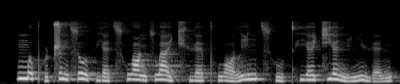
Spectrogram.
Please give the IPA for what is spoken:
m ɤ˥˩ pʰ u˩ ʈ͡ʂ ə˥˧ n s o˥˩ ʊ̯ p j ɛ˨˩ t͡sʰ w ɑ˥˧ ŋ s w a˥˩ ɪ̯ t͡ɕʰ ɥ ɛ˧˥ pʰ w ɔ˨˩ l i˥ n t͡sʰ u˨˩ t̪ʰ j ɛ˥ t͡ɕ j ɛ˥˩ n i˧˥ ŋ m ɥ ɛ˧˥ n

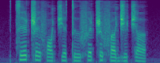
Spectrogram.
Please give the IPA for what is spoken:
t͡s e ʈ͡ʂ e f ɔ t͡ʃ e t ɨ f e ʈ͡ʂ ɨ f ɐ d͡ʒ ɨ t͡ʃ ɐ

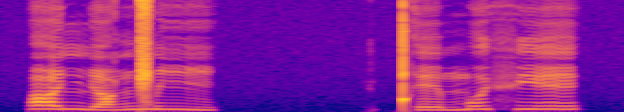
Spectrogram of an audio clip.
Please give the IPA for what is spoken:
ɑ˦ ɲ ɑ˨˦ ŋ͡ǁ i˦˨ | ǃʰ e˨ m o˦ fʲ e˦

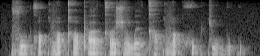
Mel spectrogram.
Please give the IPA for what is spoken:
z u˨ l kʰ ɔ˨ q v ɛ˨ qʰ ɐ˨ pʼ a˦ l kʰ ɐ˦˨ ʃ ɐ˨ w ɛ˨ l kʰ a˨ q v e˦ q xʷ ɨ˦ kʷ c u˨ b u˦ kʷ

